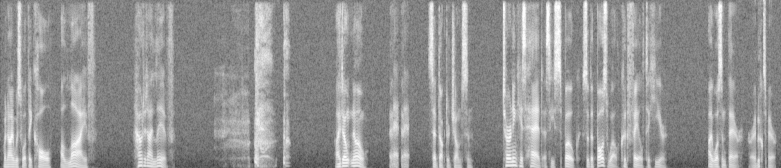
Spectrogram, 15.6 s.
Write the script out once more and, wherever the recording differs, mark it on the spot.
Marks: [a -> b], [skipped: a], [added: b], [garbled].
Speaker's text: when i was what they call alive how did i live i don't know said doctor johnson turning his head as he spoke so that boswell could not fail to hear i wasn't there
when i was what they call alive how did i live i don't know said doctor johnson turning his head as he spoke so that boswell could [skipped: not] fail to hear i wasn't there [garbled]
